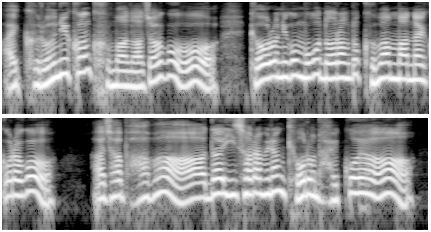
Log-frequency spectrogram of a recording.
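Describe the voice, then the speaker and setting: A woman's voice: on the high side, unhurried, a little mellow, no echo, studio quality, lightly acted. A woman voicing a callous, arrogant young man who is dumping his fiancée, speaking in a cold, sneering way.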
